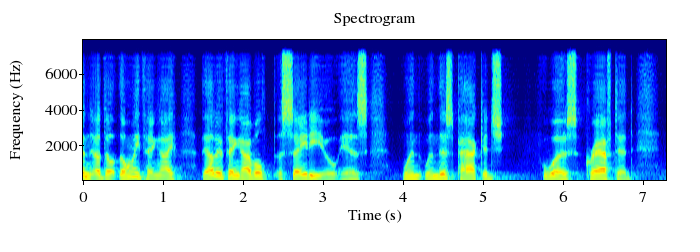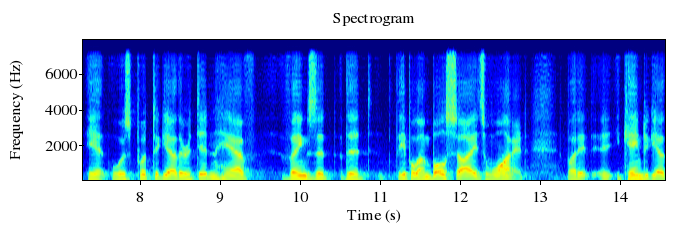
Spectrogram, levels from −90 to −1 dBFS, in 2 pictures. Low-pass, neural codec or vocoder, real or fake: 7.2 kHz; codec, 16 kHz, 0.3 kbps, FocalCodec; fake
